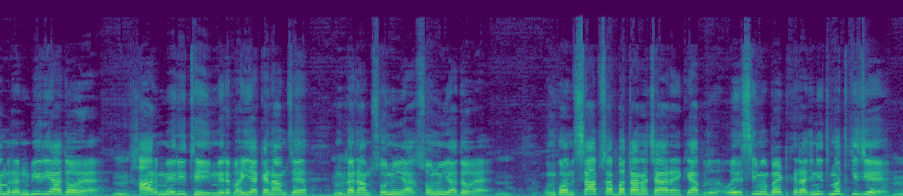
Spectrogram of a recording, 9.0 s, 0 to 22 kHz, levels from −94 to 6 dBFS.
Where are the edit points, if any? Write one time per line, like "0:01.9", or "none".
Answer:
none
